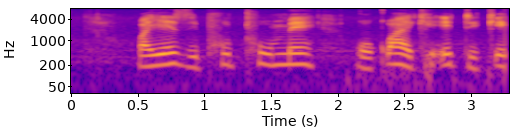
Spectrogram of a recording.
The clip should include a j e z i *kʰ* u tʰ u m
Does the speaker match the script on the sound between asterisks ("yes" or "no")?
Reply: no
